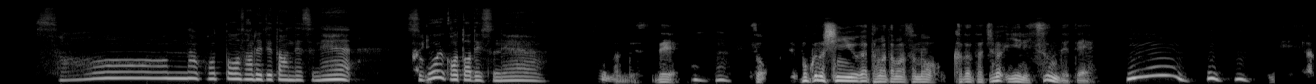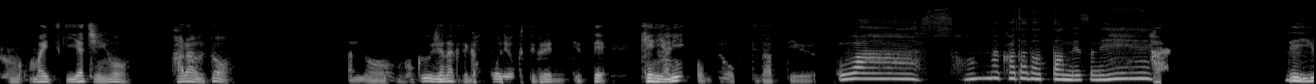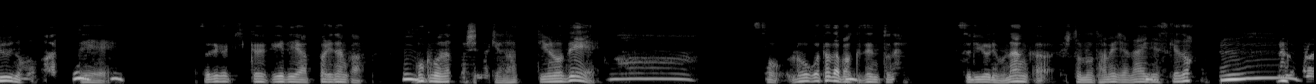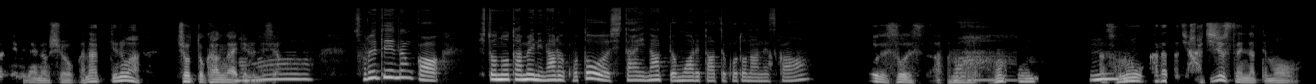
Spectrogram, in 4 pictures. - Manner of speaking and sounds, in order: other background noise; unintelligible speech
- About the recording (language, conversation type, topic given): Japanese, advice, 退職後に新しい日常や目的を見つけたいのですが、どうすればよいですか？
